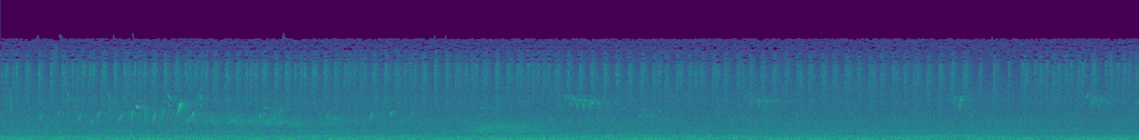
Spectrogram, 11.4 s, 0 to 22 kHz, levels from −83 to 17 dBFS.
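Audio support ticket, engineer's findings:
Loud pop at 8.21–8.24 s (single) and 9.05–9.22 s (two in quick succession). Likely a voltage step or spike from a connector, switch or static discharge, shaped by later stages into sharp pops roughly 10 dB above the signal, with the sound continuing underneath.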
